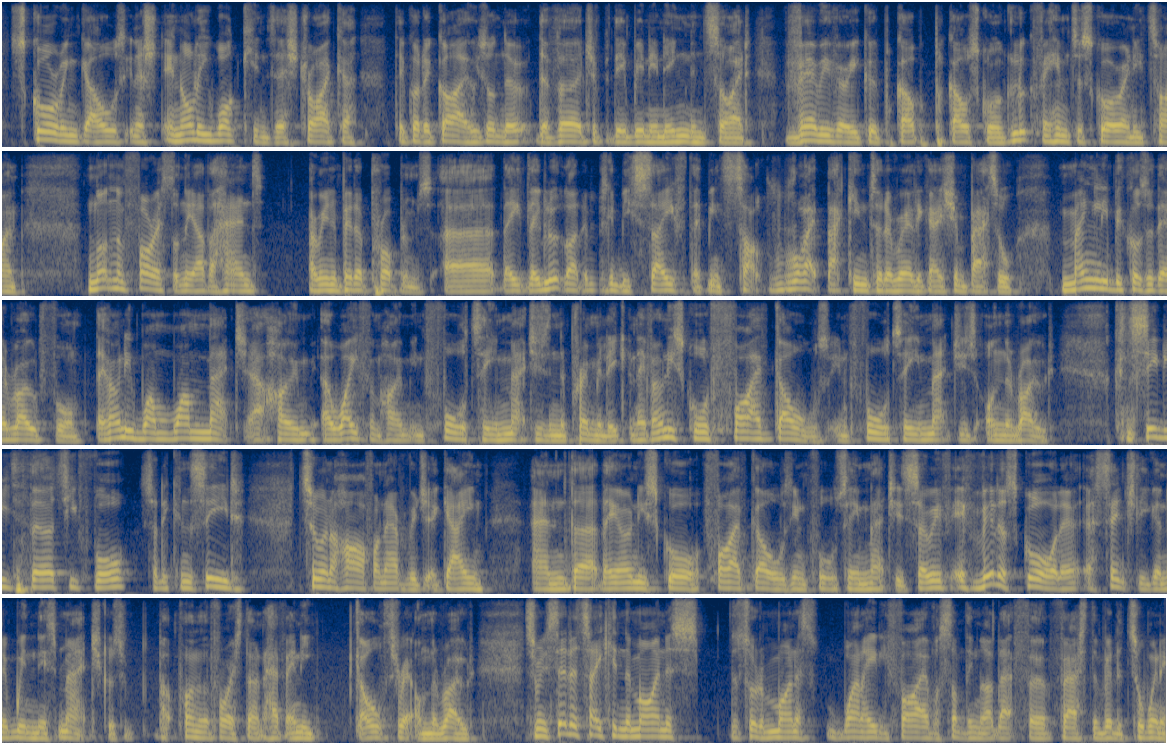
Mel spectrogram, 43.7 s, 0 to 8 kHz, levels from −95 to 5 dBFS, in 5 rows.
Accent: British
